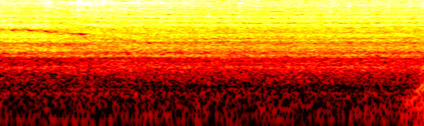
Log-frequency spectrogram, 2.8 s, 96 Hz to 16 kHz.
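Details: Breville Oracle 980XL espresso machine after replacing leaking steam-boiler o-rings; it had been rattling and steaming by itself. The steam wand gives a steady, even hiss with good constant pressure and no sputtering, so it is working normally.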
